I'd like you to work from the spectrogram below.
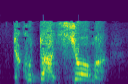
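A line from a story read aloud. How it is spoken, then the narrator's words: Shout while running. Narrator (Russian): выкрикнул Вовка на ходу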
